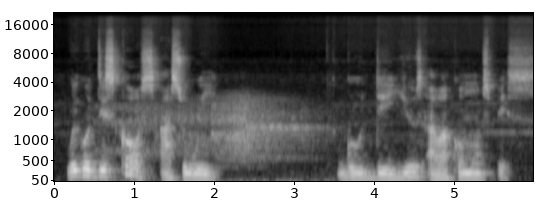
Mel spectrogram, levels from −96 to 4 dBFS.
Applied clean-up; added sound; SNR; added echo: none; Animal; 18 dB; none.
